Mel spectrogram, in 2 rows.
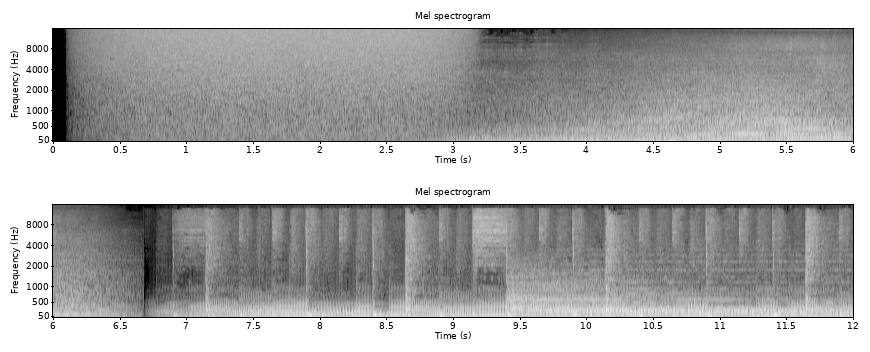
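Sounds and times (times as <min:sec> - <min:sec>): static-like hiss: 0:00.1 - 0:03.2
car engine revving: 0:03.2 - 0:06.7.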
